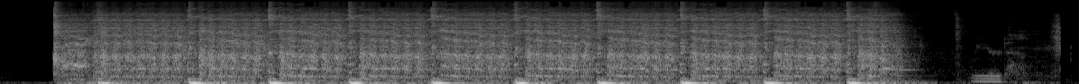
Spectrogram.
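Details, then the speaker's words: 1968 Ford F100 with LS swap, first start attempt, throttle wedged open, mass airflow sensor and other sensors unplugged: steady cranking with a heavy thump about once a second for eight seconds, firing on one cylinder only, dumping too much fuel. "all right so the first time I tried to fire it up it was just hitting on one cylinder every time and I was missing a bunch of sensors and stuff but you know I thought it would still run like that but I was wrong it was just dumping way too much fuel to run"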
